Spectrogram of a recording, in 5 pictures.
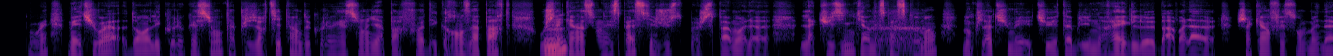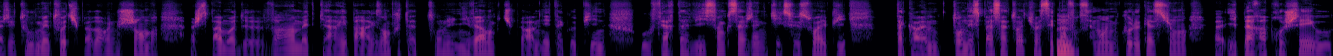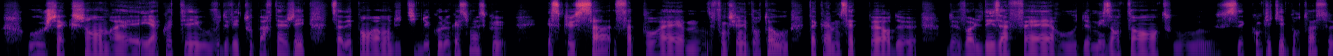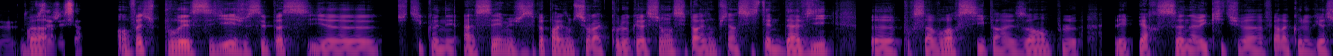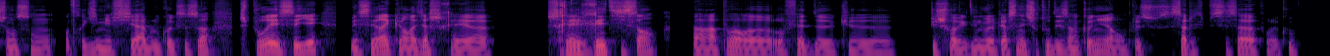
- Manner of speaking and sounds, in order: none
- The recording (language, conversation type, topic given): French, advice, Pourquoi est-ce que j’ai du mal à me faire des amis dans une nouvelle ville ?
